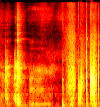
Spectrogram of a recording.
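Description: A glass rice-cooker lid being set onto the pot: a few light clinks, then a loud rough rasping scrape and rattle of the lid against the rim in the second half.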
